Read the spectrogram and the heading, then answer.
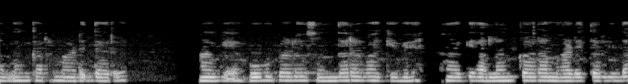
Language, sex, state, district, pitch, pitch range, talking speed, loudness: Kannada, female, Karnataka, Dharwad, 175 Hz, 170-180 Hz, 75 wpm, -16 LUFS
